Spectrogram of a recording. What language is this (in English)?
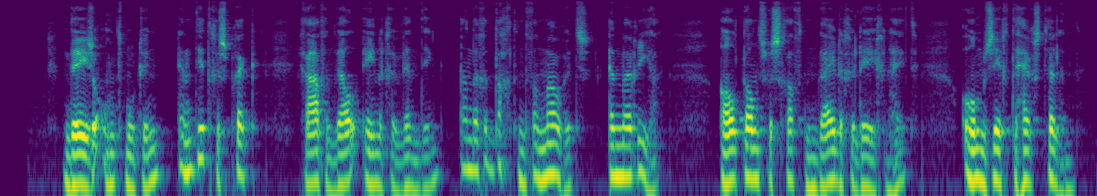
Dutch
